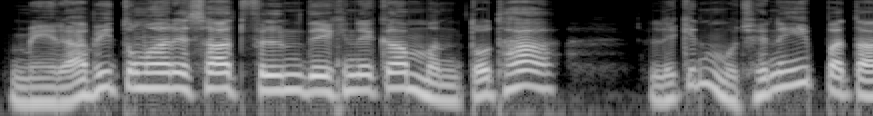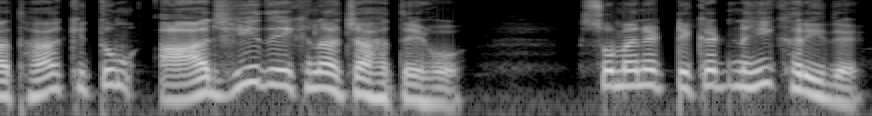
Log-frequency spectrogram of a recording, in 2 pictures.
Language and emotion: Hindi, surprised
